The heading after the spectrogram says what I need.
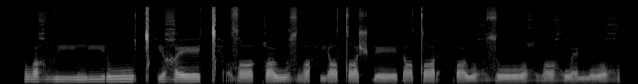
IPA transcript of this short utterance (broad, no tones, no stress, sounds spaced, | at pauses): β ʌ ʁ v iː ŋ iː ɾ uː ǀʰ i ʁ eː ǀʰ ḛ zˤ ʌː q uː z ðˤ ʌ h iː tˤ o ʃ ɗ eː ɗ e tˤ u ɾ ɛ̰ q uː ʁ z oː ʁ ðˤ ʌ ʁ w ɛ ŋ o ʁ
